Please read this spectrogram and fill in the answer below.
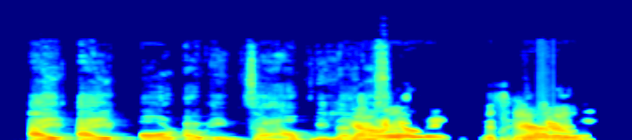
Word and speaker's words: Aaron: I remember I call him Aurin, beautiful Aurin and other people call him Aaron. I cannot actually pronounce the American way for a A R O N.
